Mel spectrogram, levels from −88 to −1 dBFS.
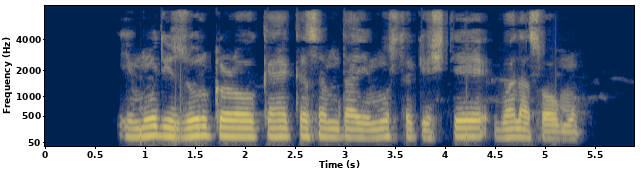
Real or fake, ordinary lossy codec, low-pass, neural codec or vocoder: real; AAC, 32 kbps; 7.2 kHz; none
